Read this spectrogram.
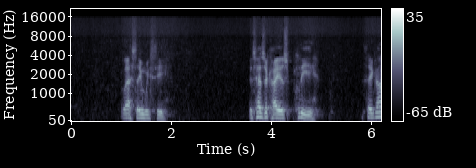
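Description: An elderly man speaks calmly through a microphone, pausing between phrases.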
